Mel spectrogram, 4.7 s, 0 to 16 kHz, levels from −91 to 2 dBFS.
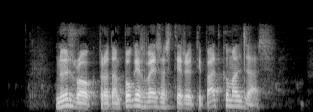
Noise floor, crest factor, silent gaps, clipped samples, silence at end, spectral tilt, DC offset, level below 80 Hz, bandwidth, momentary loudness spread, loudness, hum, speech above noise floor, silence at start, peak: -61 dBFS; 18 dB; none; under 0.1%; 0.65 s; -5.5 dB/octave; under 0.1%; -58 dBFS; 7.8 kHz; 9 LU; -17 LUFS; none; 44 dB; 0.85 s; 0 dBFS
